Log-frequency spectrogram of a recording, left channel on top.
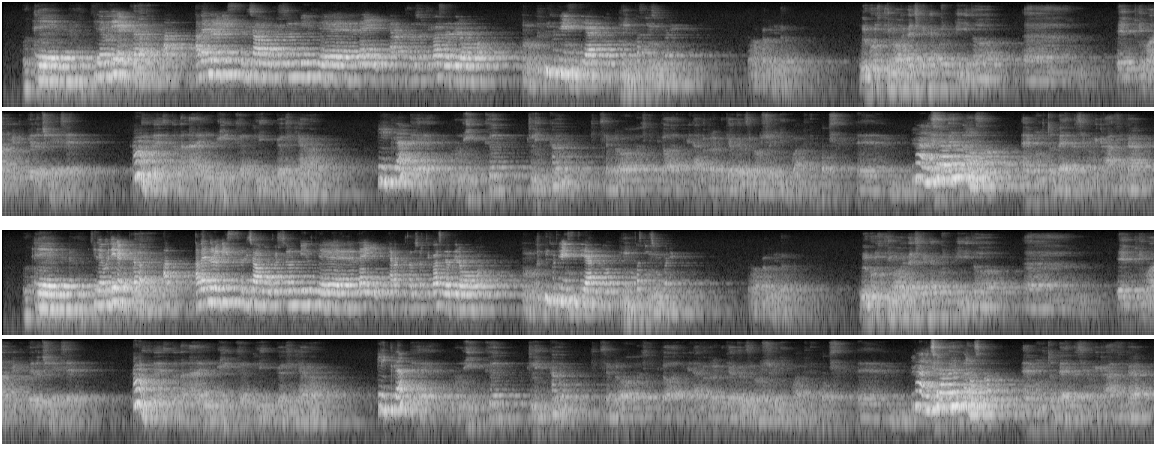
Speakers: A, on the left; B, on the right.
A: ok,
B: E
A: ok.
B: ti devo
A: Eh,
B: dire che
A: e
B: però,
A: quindi ne...
B: a- avendolo visto, diciamo, personalmente, lei mi ha raccontato certe cose davvero <laughs>
A: Mm,
B: un po' tristi,
A: mm,
B: ecco,
A: <clears throat> mm,
B: un po' spiacevoli.
A: mm, ho capito. L'ultimo invece che mi ha colpito... Ehm, è il primo anime che vedo cinese.
B: Ah,
A: Non so se ne hai sentito parlare. Link Click si chiama.
B: Click?
A: È Link Click.
B: Ah.
A: Sembro stupido a nominarlo, però effettivamente sembra uno scioglilingua. <laughs> Ehm,
B: No, non
A: ed
B: ce l'ho,
A: è bello,
B: non lo conosco.
A: è molto bello, sia come grafica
